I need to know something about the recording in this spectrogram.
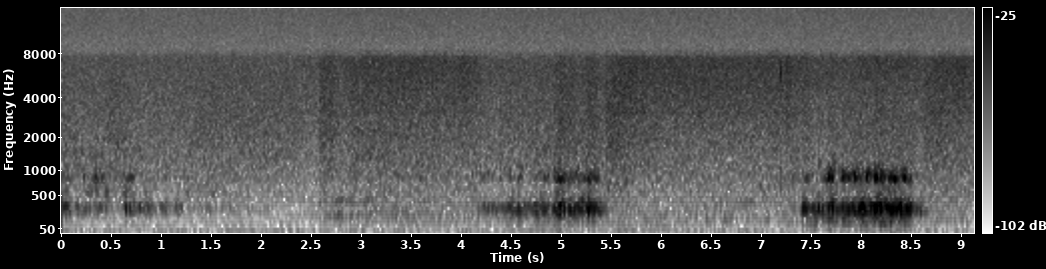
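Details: Snoring from a sleeping adult woman (an aunt): three low droning breath sounds, each about a second long, separated by quiet pauses.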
